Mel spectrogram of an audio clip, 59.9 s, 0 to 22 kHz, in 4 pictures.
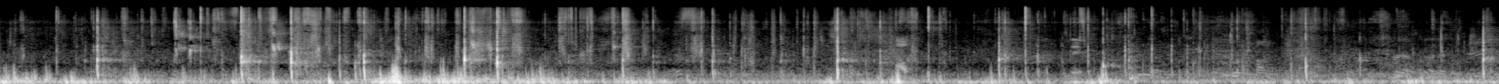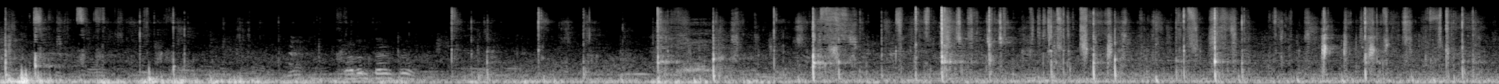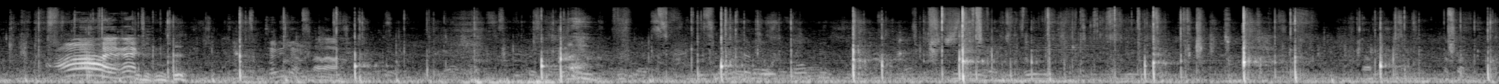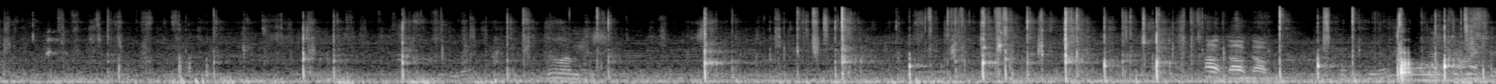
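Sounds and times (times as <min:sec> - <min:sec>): paddles hitting plastic ball: 0:52.0 - 0:59.9.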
